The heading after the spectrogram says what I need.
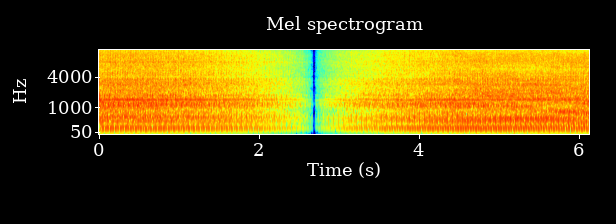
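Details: Subaru electric-start pressure washer engine after oil refill, watched for oil/fuel leaks (over-soaked air filter suspected): even, steady chug about four beats a second, no misses or knocks; runs cleanly.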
